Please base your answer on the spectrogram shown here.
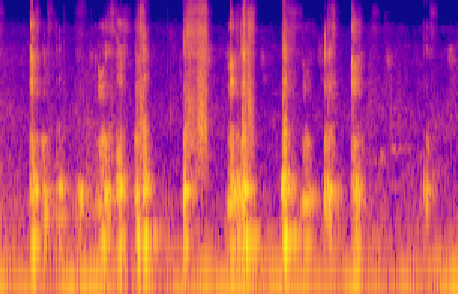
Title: Lợn Con, Heo Con ôm nhau ngủ, ngáy khò khò | Piglet and Piglet hug each other and sleep, snoring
